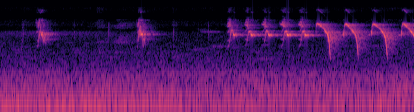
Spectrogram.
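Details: Emprit kaji, the white-headed munia, singing to draw other birds into song: a few isolated high chirps, then a quick ticking burst that turns into steep descending slurs.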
